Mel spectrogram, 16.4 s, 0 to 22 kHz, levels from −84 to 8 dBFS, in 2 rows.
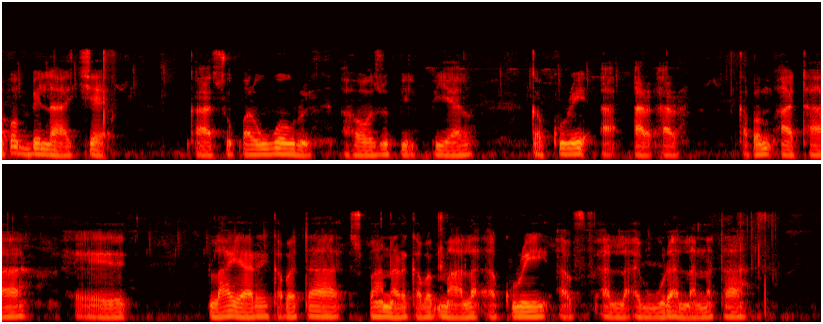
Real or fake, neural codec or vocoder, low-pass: real; none; 7.2 kHz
